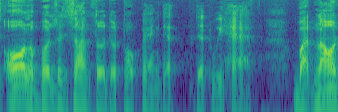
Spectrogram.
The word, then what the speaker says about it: topeng: So the word topengs come from the word tup, T-U-P, tup. Tup, they add suffix ang, becoming tupeng. Because of the, you know, change of pronunciation, they becoming topeng.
